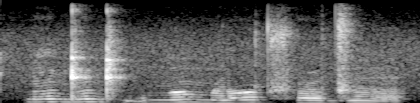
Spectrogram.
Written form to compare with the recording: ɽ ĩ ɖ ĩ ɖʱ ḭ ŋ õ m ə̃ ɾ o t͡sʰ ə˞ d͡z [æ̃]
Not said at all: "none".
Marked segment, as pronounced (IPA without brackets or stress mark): ɛ̃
